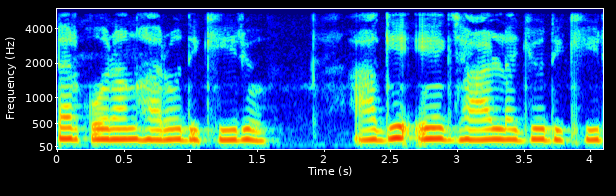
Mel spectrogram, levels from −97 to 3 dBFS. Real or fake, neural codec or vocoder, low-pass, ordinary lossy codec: real; none; 5.4 kHz; none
